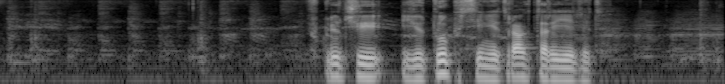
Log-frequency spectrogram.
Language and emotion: Russian, neutral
